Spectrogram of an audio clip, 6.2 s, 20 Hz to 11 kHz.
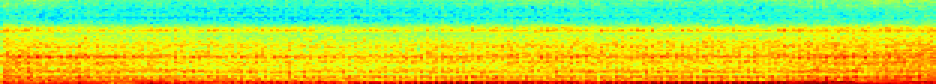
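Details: Ryobi 1200 (1.2 kVA) generator, 3 hours use, stored 3 years, previously only ran on full choke; after carburetor refit, air cleaner off: fires on choke and holds a steady, even note with no misses or surging; normal running.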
